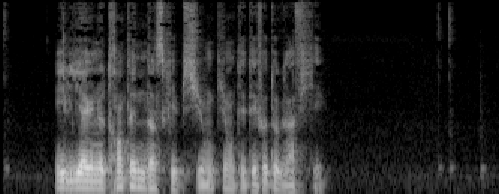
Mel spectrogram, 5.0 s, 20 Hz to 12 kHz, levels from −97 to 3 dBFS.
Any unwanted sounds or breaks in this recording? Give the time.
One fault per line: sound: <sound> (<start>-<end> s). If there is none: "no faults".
no faults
